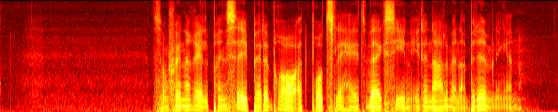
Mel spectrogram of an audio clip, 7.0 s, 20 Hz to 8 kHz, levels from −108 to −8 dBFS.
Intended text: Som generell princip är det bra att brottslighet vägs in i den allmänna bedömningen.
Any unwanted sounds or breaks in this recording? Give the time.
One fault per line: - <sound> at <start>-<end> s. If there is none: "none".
none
